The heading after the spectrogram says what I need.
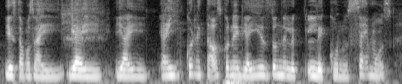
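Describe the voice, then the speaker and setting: A woman's voice: mid-range voice, steady tone, brisk, warm tone. Affirming woman co-hosting a faith podcast. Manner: affirming, finishes her husband's sentences. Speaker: co-host.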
